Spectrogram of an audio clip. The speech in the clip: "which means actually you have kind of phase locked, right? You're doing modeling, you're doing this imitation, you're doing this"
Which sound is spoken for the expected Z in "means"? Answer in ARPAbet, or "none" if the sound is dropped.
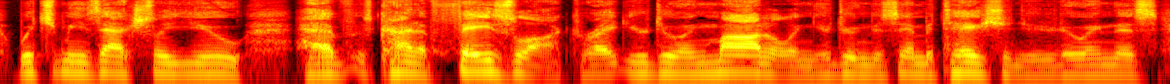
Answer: Z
